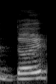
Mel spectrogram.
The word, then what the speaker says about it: the: দয়ের পরে কি লেখা? অক্স। অক্সটা কি দিয়ে শুরু হচ্ছে? ভাওয়েল দিয়ে শুরু হচ্ছে, ওটা একটা ভাওয়েল। তাহলে এই ক্ষেত্রে THEর উচ্চারণ সবসময় দি হবে, দি অক্স, নট দ্য অক্স।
